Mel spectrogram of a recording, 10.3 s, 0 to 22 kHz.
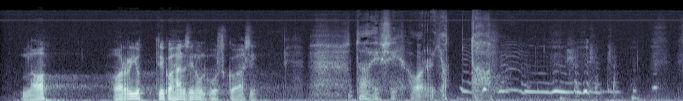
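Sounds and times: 
speech: 0.3 - 0.8, 1.7 - 4.0, 4.7 - 7.5
children crying softly: 6.9 - 9.6.

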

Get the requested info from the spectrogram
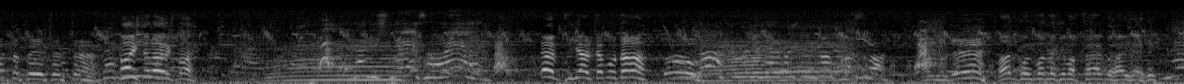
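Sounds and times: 
herders shouting outdoors: 0.0 - 11.8
speech: 0.3 - 11.8
cow mooing on pasture: 2.7 - 4.2, 6.9 - 8.8.

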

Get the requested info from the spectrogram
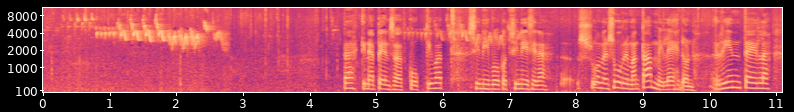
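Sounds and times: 
common chaffinch singing: 0.0 - 2.8, 5.1 - 7.5
soft outdoor hum: 0.0 - 11.0
speech: 4.5 - 11.0.

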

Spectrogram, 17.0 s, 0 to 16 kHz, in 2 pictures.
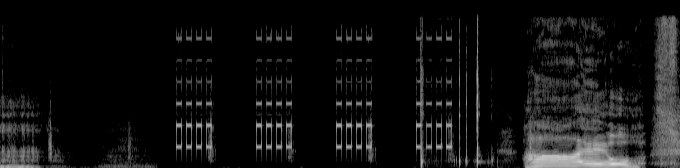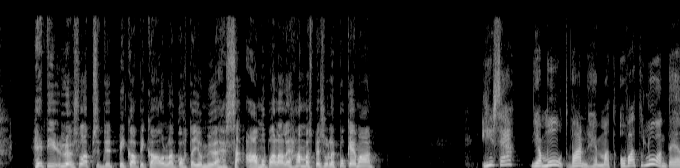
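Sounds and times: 
person groaning loudly: 0.0 - 0.8
bedside alarm clock beeping rapid electronic pips: 2.2 - 5.7
speech: 6.6 - 8.3, 8.9 - 13.3, 14.5 - 16.9.

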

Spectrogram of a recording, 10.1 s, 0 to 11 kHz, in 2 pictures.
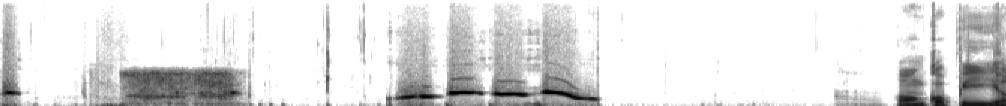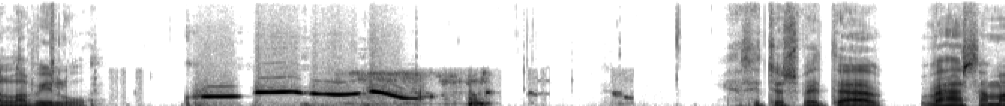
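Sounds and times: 
person whistling imitation of Eurasian golden oriole call: 2.0 - 3.0, 6.0 - 7.5
speech: 4.5 - 5.6, 8.8 - 10.0.

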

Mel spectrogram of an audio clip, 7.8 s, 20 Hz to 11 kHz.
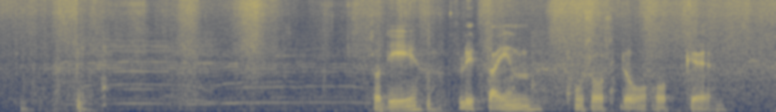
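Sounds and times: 
cow mooing: 0.6 - 4.2
speech: 3.7 - 7.4.

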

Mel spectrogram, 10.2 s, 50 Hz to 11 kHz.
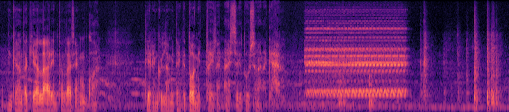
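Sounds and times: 
speech: 0.2 - 2.1, 2.9 - 5.8
telephone ringing with an electronic trill: 6.1 - 8.3.

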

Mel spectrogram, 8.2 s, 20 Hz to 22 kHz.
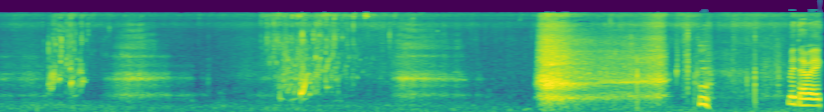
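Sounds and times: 
loud drawn-out gasping exhale: 0.0 - 2.0, 4.0 - 4.8, 5.4 - 6.8
heavy breathing of a person immersed in cold water: 0.0 - 2.6, 3.9 - 7.8
faint cold water sloshing: 0.3 - 1.1, 2.6 - 4.1
speech: 7.0 - 7.3, 7.9 - 8.2.

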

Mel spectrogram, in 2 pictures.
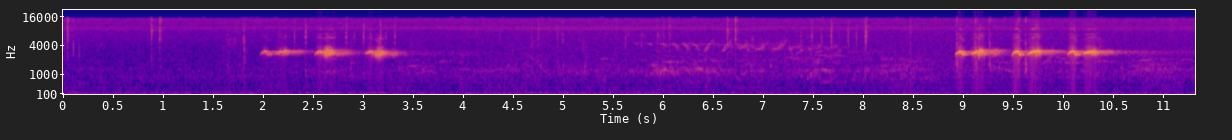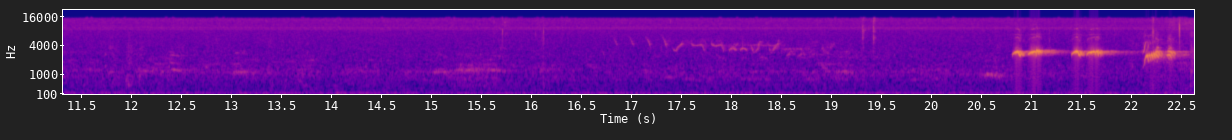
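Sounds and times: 
low steady hum: 0.0 - 22.6
faint twittering: 1.9 - 22.6
ring ouzel singing: 2.0 - 3.5, 8.9 - 10.8, 17.2 - 19.2, 20.6 - 22.6.

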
